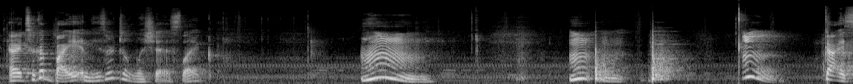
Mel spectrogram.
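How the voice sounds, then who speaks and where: Chatty young woman making coffee on camera, kinda low voice, calls everyone babes, roomy kitchen sound. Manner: bubbly, chatty, calls viewers babes and honey. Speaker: lifestyle vlogger. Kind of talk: casual chat to camera. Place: home kitchen, indoors. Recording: echoey kitchen, soft background music.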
